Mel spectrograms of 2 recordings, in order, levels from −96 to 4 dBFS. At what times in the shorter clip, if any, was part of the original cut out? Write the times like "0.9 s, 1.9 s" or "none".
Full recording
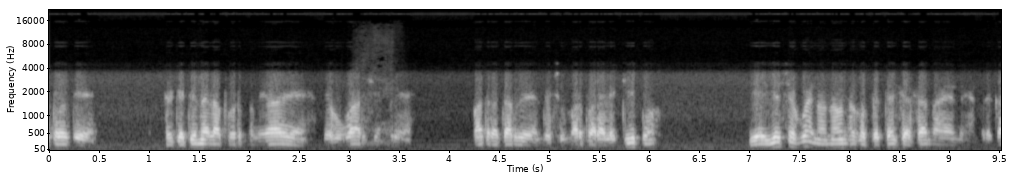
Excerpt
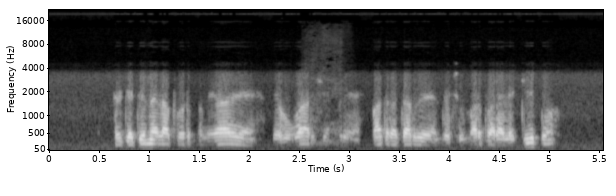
3.2 s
